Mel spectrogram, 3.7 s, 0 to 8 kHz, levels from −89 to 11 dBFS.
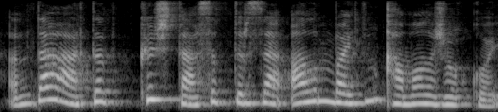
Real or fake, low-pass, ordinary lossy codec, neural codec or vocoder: fake; none; none; codec, 16 kHz, 4 kbps, FunCodec, trained on Chinese and English, 50 frames a second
